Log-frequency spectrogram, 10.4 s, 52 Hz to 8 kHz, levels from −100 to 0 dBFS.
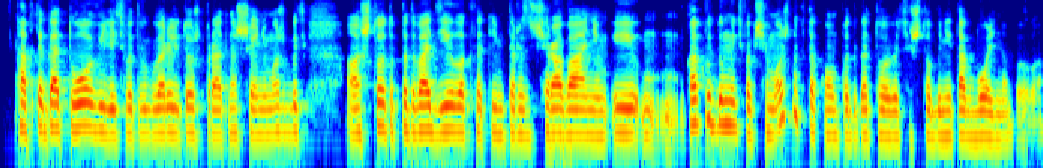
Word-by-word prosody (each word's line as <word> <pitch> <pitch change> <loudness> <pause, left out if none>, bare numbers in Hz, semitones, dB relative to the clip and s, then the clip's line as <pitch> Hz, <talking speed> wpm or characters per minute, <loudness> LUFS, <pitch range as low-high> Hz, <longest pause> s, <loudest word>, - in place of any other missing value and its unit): как-то 180 0 +1
готовились? 175 -4 +3
Вот 155 -1 -3
вы 155 - -4
говорили 155 0 +1
тоже 160 0 -2
про 155 -2 -1
отношения. 150 0 -4
Может 160 +1 -5
быть, 165 0 -5 0.4
а, 155 - 0
что-то 180 +3 0
подводило 170 -1 +3
к 160 - -15
каким-то 160 0 -4
разочарованиям? 150 -1 +2
И 155 0 +2
м 145 -2 -7 0.2
м, - - -13
как 200 +2 +2
вы 225 - +3
думаете, 195 -2 +2
вообще 155 +1 -4
можно 235 - -1
к 255 - -23
такому 150 -3 -3
подготовиться, 145 -1 -2
чтобы 145 0 -3
не 145 0 -3
так 145 -1 +1
больно 135 -2 0
было? - - -13
155 Hz, 185 wpm, -25 LUFS, 150-170 Hz, 0.4 s, готовились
